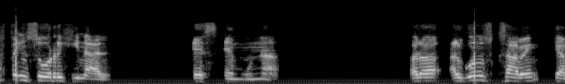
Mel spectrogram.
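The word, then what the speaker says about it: אמונה: La palabra fe, su palabra original en hebreo significa, se pronuncia emuná.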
